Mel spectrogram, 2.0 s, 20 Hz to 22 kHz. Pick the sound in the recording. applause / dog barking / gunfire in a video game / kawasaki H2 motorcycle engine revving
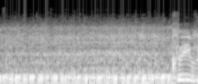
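kawasaki H2 motorcycle engine revving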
